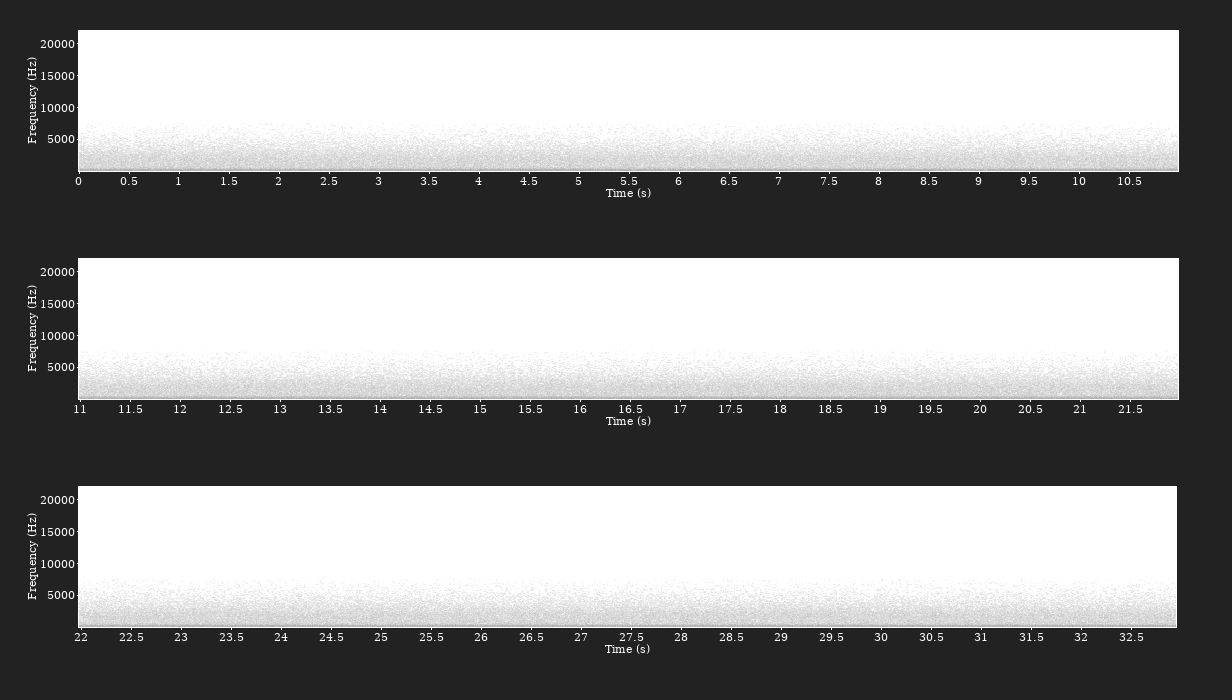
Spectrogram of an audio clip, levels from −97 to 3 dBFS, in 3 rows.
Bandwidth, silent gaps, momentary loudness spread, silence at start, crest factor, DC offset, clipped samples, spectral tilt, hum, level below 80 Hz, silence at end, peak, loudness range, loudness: 7.6 kHz; none; 0 LU; 0 s; 14 dB; under 0.1%; under 0.1%; -4 dB/octave; 60 Hz at -70 dBFS; -72 dBFS; 0 s; -52 dBFS; 0 LU; -66 LUFS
